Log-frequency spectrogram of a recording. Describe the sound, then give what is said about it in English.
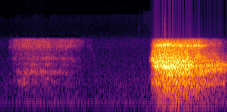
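A deep breath demonstrated by one person: a long, soft inhale, a short silent pause, then a louder, fuller exhale that slowly trails off. “I'll demonstrate a deep breath right now. It goes like this.”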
